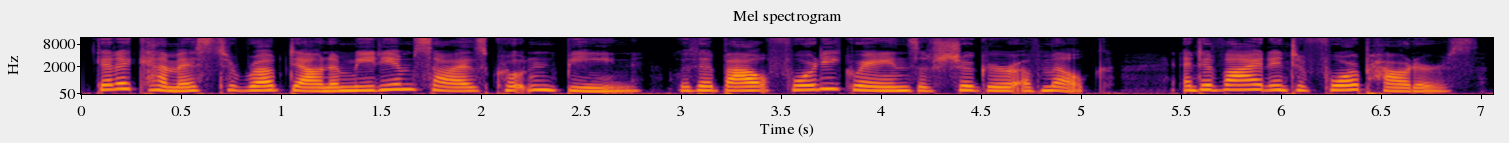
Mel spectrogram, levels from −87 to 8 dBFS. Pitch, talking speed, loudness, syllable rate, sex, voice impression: 240 Hz, 205 wpm, -17 LUFS, 5.4 syllables/s, female, feminine, adult-like, tensed, powerful, bright, clear, slightly cute, friendly, lively, slightly kind, slightly light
